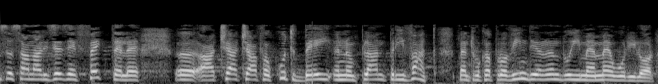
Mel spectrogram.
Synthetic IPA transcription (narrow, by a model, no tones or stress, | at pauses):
səsəanalize̞zeːfe̞k̚t̪e̞le̞əat͡ʃe̞jat͡ʃe̞afəkut̪be̞jɨnplanpɾivat̪pe̞nt̪ɾukəpɾo̞vind̪inrɨnd̪uime̞me̞uɾilo̞r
